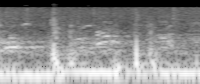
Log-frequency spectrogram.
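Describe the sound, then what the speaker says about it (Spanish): A horse trotting on pavement at night, a few clip-clop hoofbeats over a low steady rumble, fairly close. "Y luego se escuchó el trotar de un caballo."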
